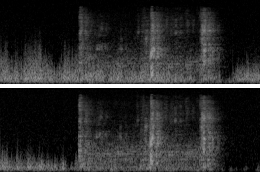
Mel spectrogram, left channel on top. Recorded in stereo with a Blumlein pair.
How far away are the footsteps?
About 6 m.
